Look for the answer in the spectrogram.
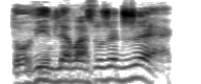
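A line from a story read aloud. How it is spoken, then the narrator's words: Young man's growl. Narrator (Ukrainian): загарчав молодик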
